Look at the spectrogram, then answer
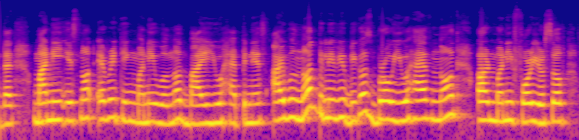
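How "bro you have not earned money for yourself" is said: usual speaking voice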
